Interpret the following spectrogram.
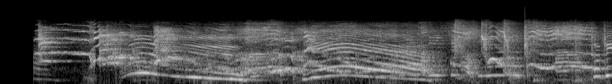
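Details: Litter of six-week-old puppies whining and yelping together in overlapping high, arching cries, while a woman talks to them cheerfully in the background.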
